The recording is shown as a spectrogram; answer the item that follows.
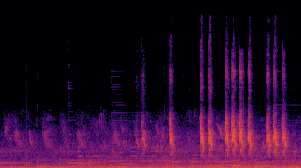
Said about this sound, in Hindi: चिड़िया एवरी मॉर्निंग आती है और अपना चू चू चू चू का जो गाना है वो हमेशा बजाती है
